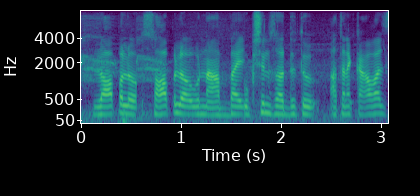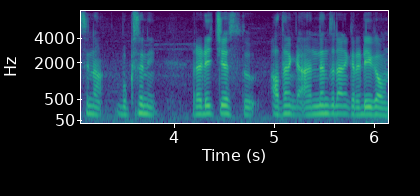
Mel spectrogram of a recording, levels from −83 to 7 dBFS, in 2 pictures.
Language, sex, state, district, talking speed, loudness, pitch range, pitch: Telugu, male, Telangana, Nalgonda, 175 wpm, -21 LUFS, 155-170 Hz, 160 Hz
